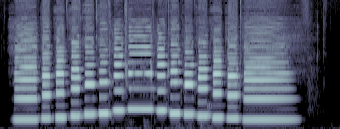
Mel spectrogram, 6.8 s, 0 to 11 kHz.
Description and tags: Clarinet - C natural minor
Part of the Good-sounds dataset of monophonic instrumental sounds.
instrument::clarinet
note::C
good-sounds-id::7640
mode::natural minor
scale, good-sounds, minor, clarinet, Cnatural, neumann-U87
